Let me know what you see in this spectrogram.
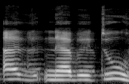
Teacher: ذنب اذنبتہ، با پر جزم کا نشان ہے، با حروف قلقلہ میں سے ہے، ہم سب جانتے ہیں، با کو تھوڑا سا ہلا کے پڑھا جائے گا قلقلہ کرتے ہوئے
